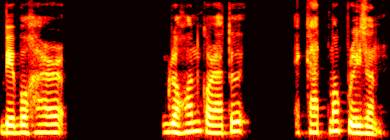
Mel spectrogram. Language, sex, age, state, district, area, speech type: Assamese, male, 18-30, Assam, Jorhat, urban, spontaneous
